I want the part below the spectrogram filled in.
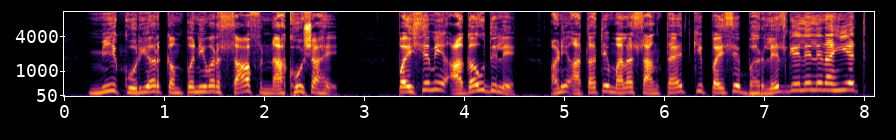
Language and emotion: Marathi, angry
